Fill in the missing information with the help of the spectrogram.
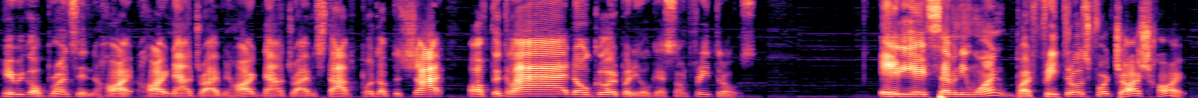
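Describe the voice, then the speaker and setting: A man's voice: mid-range voice, bright, forceful tone, dry recording, soft background music. Man calling live play-by-play. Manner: rapid play-by-play calls that rise and push on big plays, talks to chat viewers by name. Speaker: host and play-by-play caller. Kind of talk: live watch-along play-by-play commentary.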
